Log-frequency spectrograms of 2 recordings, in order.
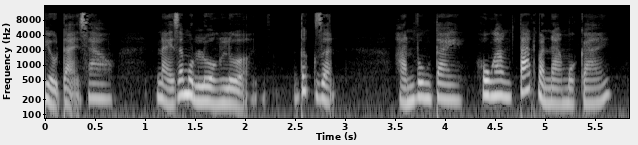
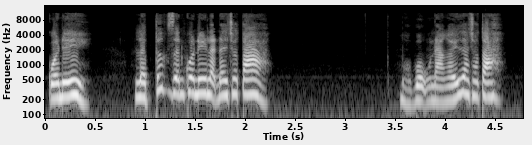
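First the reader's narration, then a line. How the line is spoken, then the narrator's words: Loud shout. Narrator (Vietnamese): Hắn hét lớn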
